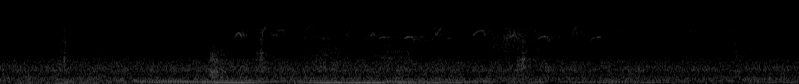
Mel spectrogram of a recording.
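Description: Faint birdsong: a quick run of chirping, warbling notes that starts about two seconds in and fades out after about six seconds, over a low background rumble.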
